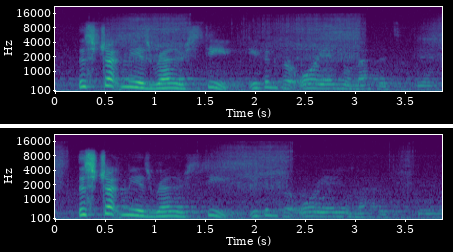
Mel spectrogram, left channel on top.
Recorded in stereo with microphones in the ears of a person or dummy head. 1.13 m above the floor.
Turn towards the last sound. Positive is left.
turn(degrees=55)  # may be behind; listen again after turning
